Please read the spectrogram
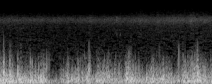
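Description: Wind buffeting the microphone, a loud, low rumble of wind noise with no speech over it, heavy enough that the audio may be distorting.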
